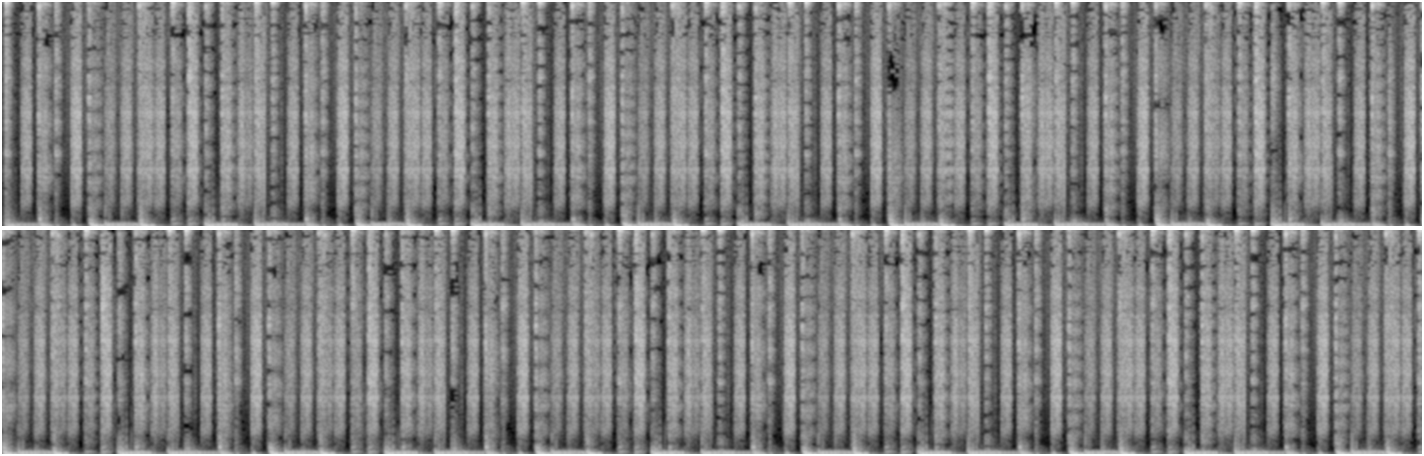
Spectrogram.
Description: Batucada; OpenSounds Evangelos

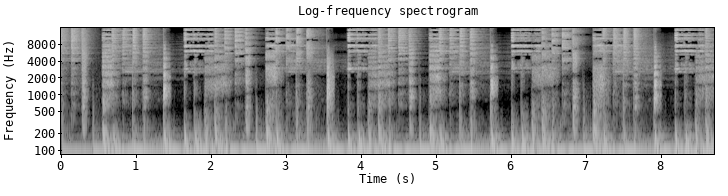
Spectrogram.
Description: bassline drumloop; bassline project

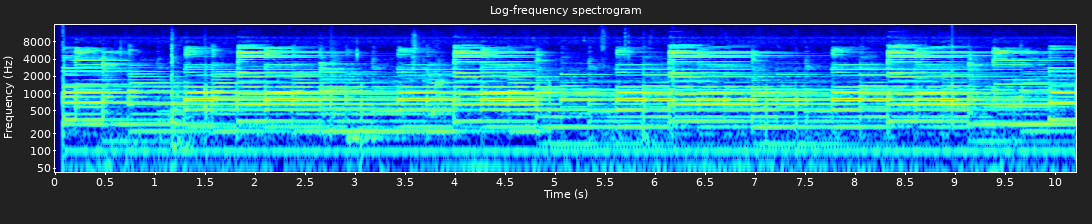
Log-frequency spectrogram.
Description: Guitar

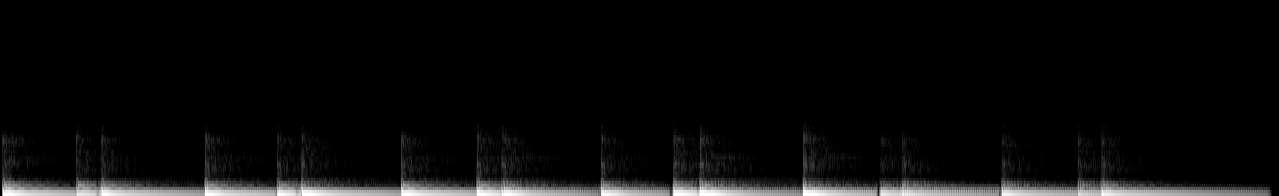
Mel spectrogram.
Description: Bombo

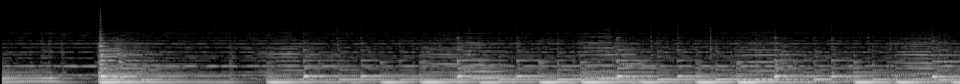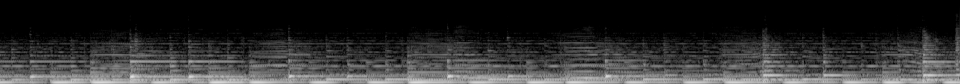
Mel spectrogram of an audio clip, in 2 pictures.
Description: Cello

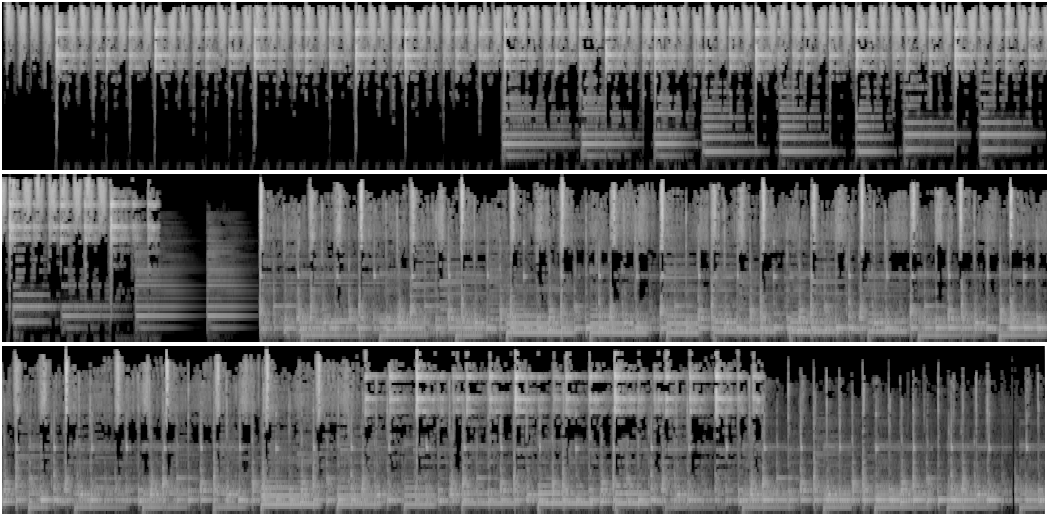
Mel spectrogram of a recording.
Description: calypso

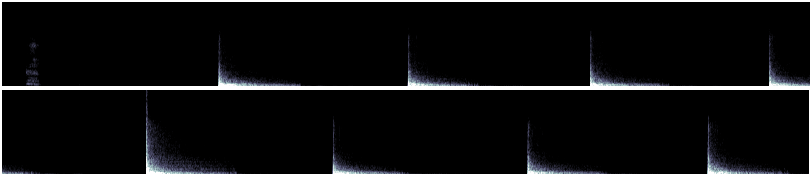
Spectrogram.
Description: Drum

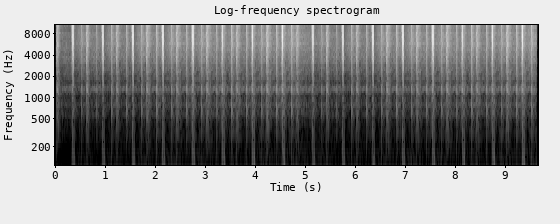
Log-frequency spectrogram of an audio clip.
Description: Percussion

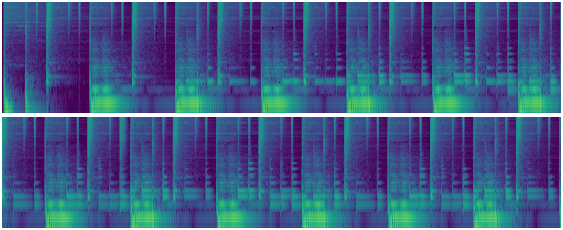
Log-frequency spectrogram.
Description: trance&drums

